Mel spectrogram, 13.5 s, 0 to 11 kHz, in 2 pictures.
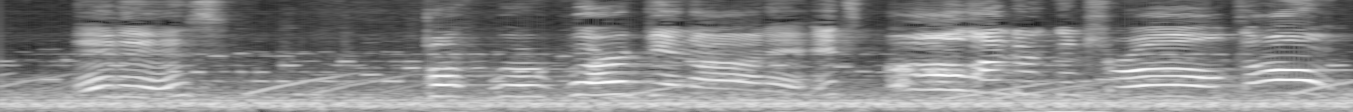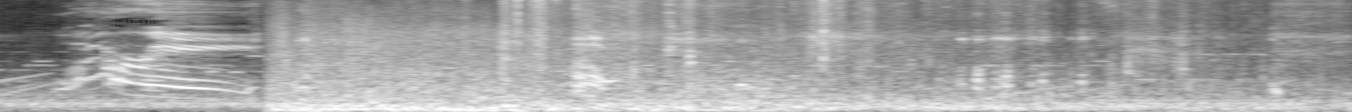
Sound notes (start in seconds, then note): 9.0 crash, Ship Parts Falling; 10.1 laughs dazedly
